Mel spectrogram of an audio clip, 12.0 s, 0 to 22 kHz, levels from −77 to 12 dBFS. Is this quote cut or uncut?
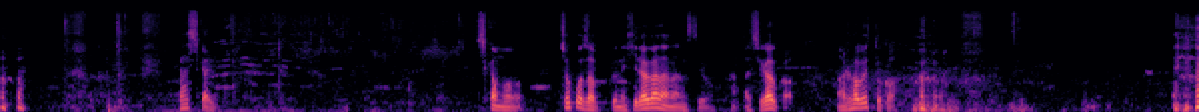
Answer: cut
